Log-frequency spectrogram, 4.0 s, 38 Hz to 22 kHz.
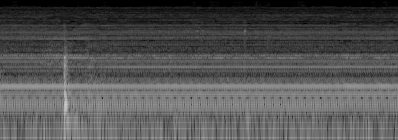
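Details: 4WD Daytona temporary fuel system with lift pump, surge tank, high-pressure booster pump and adjustable regulator; pump on battery power while regulator is adjusted from 40 toward 60 psi; steady even electric hum, one light click near start, no whine or rattle; normal.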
